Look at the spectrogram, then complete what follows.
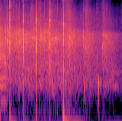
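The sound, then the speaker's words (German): An audience applauding a man who has just read a scripture passage, a dense patter of clapping with a few sharp, distinct claps standing out, steady and then gradually thinning toward the end. “Could you please put your hands together for David?”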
